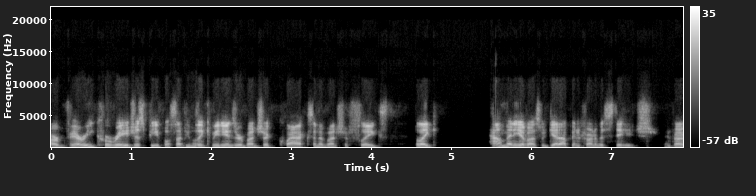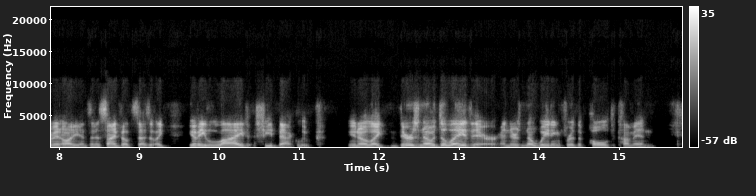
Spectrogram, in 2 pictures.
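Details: Adult male speaker; ordinary speech.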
